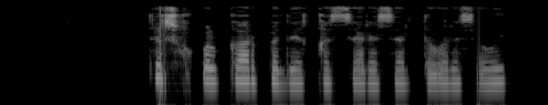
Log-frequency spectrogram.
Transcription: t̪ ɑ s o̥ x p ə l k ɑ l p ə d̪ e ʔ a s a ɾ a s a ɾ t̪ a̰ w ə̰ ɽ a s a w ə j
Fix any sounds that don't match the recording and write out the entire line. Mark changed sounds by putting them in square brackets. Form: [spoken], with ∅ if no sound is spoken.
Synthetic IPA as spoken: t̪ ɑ s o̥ x p ə l k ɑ [ɾ] p ə d̪ e [q] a s a ɾ a s a ɾ t̪ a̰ w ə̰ [ɾ] a s a w ə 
